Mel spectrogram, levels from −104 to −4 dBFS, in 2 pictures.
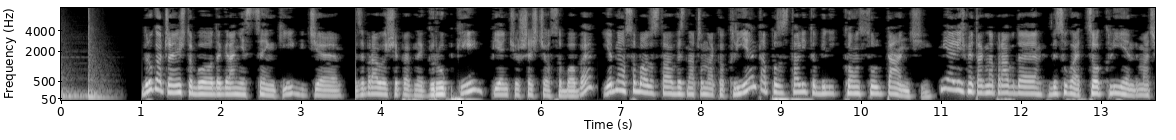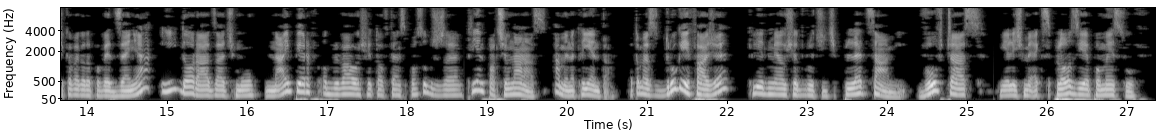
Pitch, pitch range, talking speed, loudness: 145 Hz, 125-175 Hz, 145 wpm, -30 LUFS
